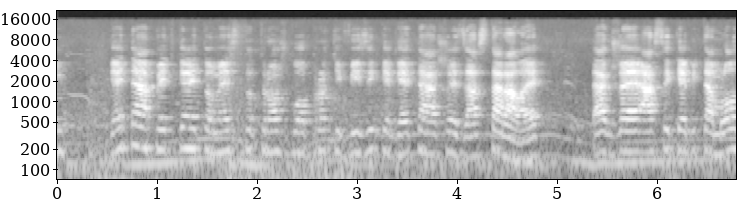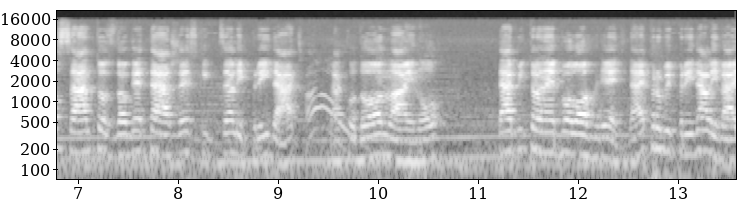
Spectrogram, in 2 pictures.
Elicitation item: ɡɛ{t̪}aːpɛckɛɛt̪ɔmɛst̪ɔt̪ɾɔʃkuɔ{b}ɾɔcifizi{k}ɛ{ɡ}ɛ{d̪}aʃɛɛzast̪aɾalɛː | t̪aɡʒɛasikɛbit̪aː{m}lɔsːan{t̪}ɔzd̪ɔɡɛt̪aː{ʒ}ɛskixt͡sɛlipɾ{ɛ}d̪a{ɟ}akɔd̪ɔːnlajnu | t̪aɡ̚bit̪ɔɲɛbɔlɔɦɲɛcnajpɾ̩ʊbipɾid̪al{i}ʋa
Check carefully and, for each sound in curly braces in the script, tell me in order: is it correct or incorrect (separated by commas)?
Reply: correct, incorrect, correct, correct, incorrect, correct, correct, incorrect, incorrect, incorrect, correct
